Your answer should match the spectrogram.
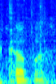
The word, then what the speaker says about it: cuppa: That's how they say it in the UK. If you get the tea, it's a cuppa Really, a cuppa? because it's a cup of tea.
